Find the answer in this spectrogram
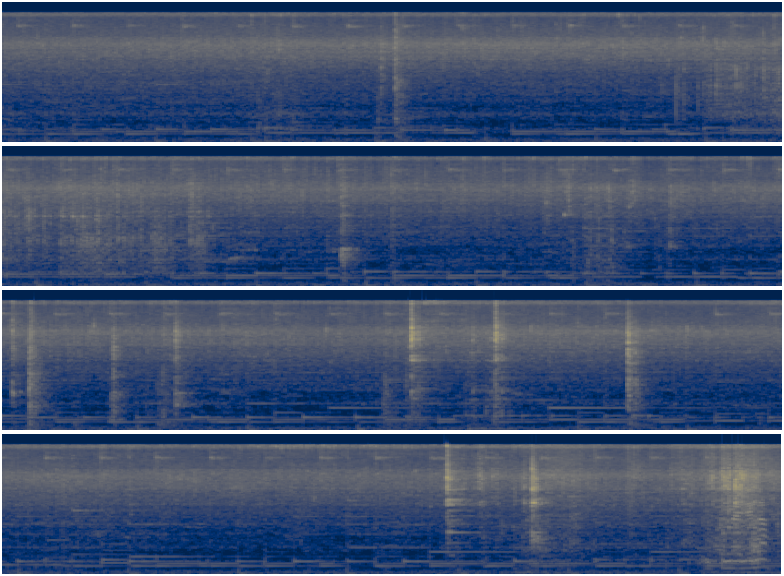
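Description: Vegetables sizzling as they fry in hot oil in an aluminium pot, with a metal slotted spoon clicking against the pot several times in the second half. A soft background music melody plays throughout.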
